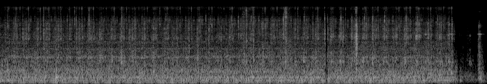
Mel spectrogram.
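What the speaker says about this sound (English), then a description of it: "Sew from the bottom of the sleeve to the bottom of the bodice with one continuous set of stitches with a 5/8 inch seam allowance" A sewing machine runs steadily while stitching a cardigan's sleeve and bodice side seam in one continuous pass, a close, even mechanical whir that stops abruptly at the end.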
